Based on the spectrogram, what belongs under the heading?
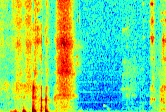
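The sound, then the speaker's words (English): A single sneeze: a few quick voiced catches building up, then a sharp, hissing burst of breath, followed by quiet and a faint rustle at the end. “Bless you.”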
